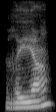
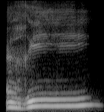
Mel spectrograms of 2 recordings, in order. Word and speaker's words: rien: Re, like Rihanna, rien.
